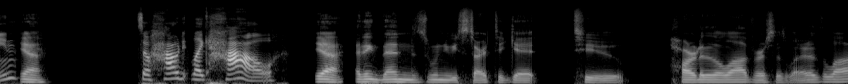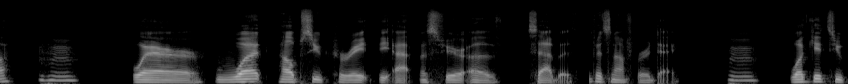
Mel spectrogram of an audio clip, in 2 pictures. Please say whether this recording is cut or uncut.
cut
